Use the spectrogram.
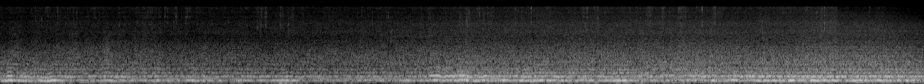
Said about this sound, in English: So that was the first of them, which was a wasp.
